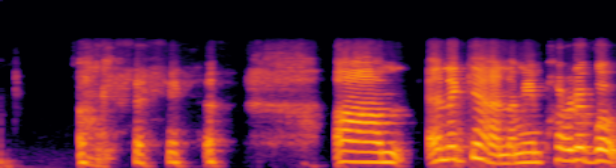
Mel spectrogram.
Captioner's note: laughs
